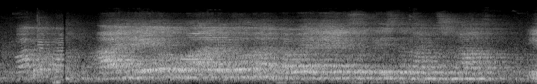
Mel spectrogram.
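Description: A group of women sing together.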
